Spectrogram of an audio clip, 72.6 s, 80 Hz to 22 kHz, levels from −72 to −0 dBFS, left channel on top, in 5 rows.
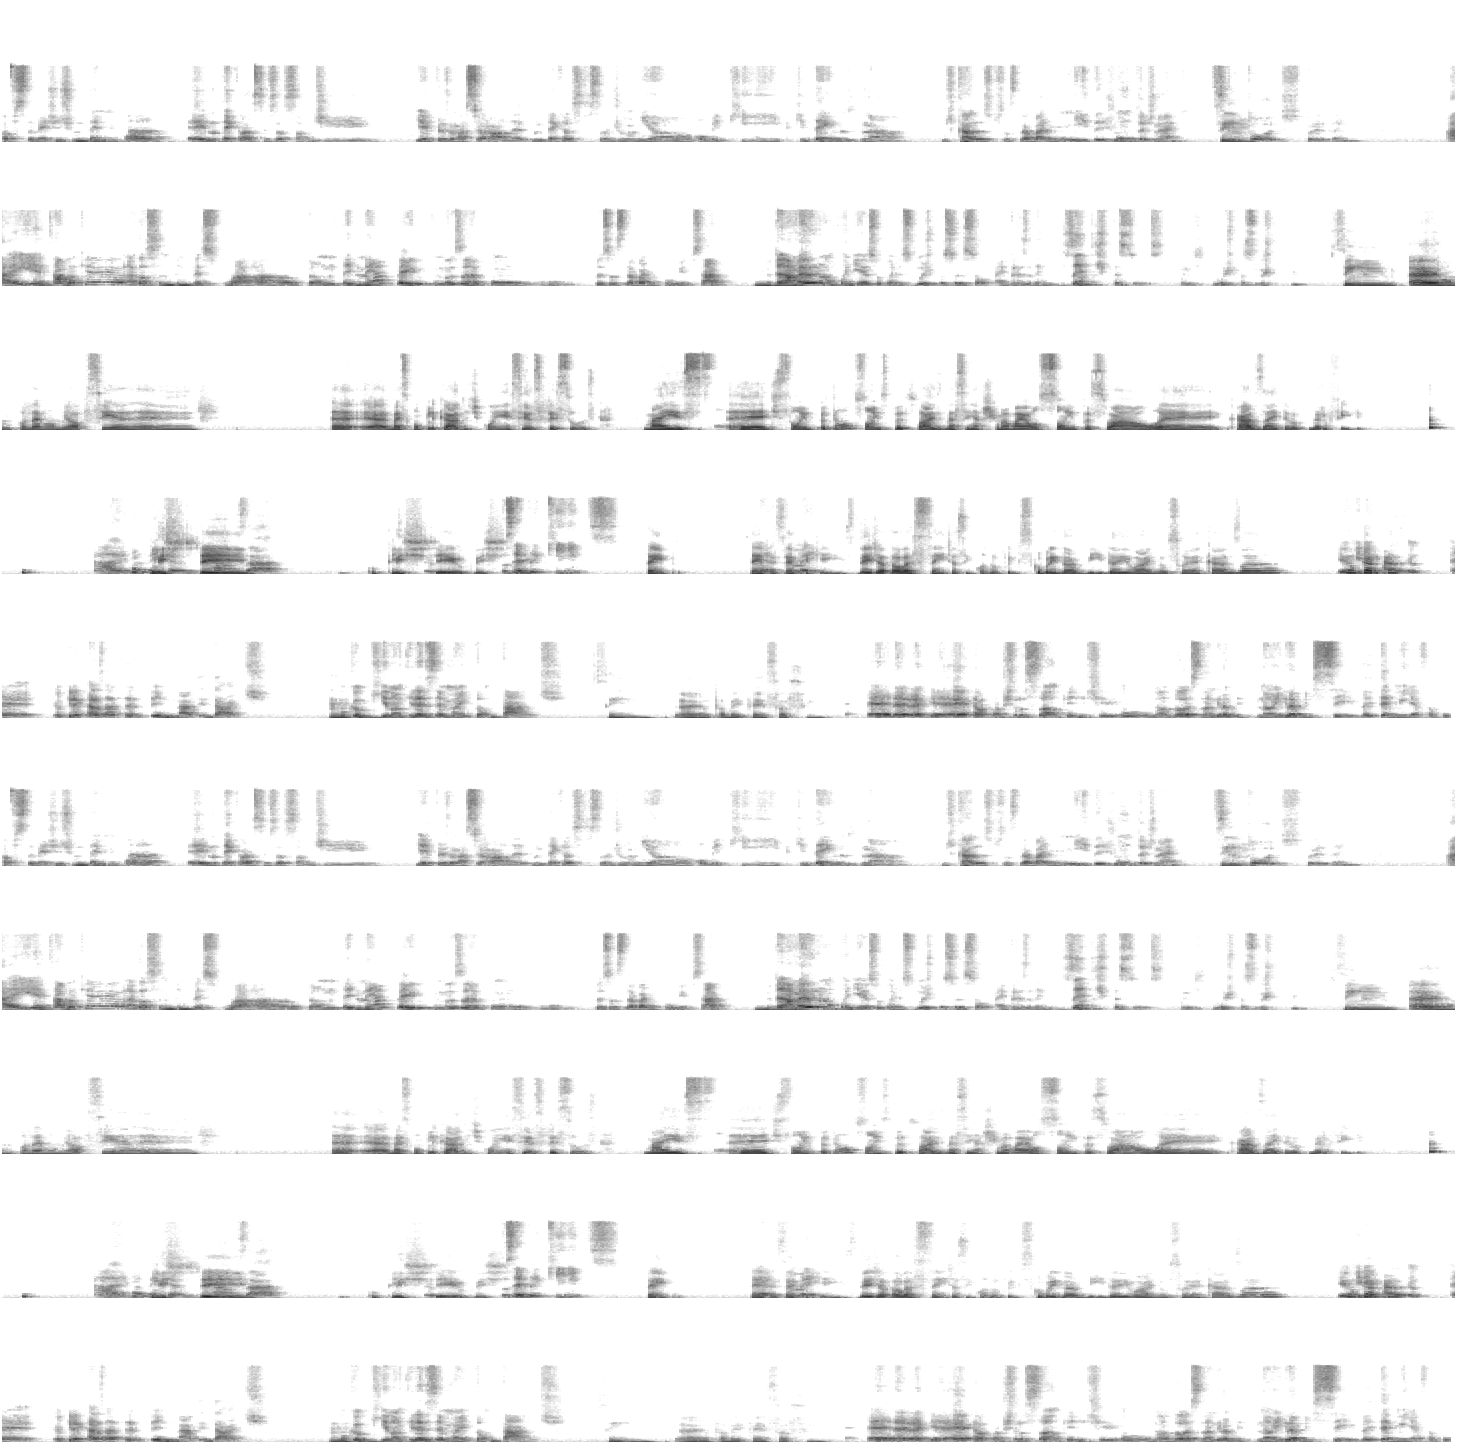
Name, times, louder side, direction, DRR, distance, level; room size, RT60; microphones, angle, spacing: voice 1, 0.0-3.8 4.1-9.0 9.4-11.8 12.3-13.5 14.4-21.8 22.2-27.5 36.2-36.3 44.5-46.3 47.8-47.9 48.6-49.4 51.1-51.8 56.9-57.7 58.1-60.7 61.5-63.7 66.8-72.6, left 1 dB, 15° left, 0.8 m, -31 dB
voice 2, 12.2-12.5 22.1-22.5 27.9-31.2 32.4-35.1 35.5-36.1 36.3-42.7 44.9-46.1 47.2-48.9 50.0-50.2 51.1-56.4 57.0-57.6 61.4-62.0 64.2-66.3, left 4 dB, 55° left, 0.3 m, -24 dB
2.7 x 2.1 x 3.2 m
head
